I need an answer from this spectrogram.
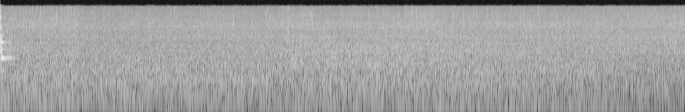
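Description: Chicken and mushrooms sizzling steadily in an iron wok over a wood fire.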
